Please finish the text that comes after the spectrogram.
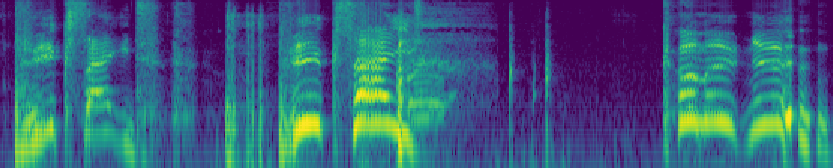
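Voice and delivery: loud, high Scottish wrestler shouting; Scottish accent. Retold or imitated. Scottish wrestler calling out his rival, Scottish accent shouting. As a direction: bellow the name in a thick Scottish accent. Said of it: "This accent?".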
